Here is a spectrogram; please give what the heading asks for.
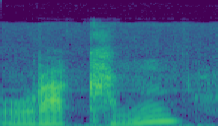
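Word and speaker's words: huracán: 스페인어에서는 H는 이제 발음이 안 되기 때문에 그래서 우가 되겠어. 우라칸.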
